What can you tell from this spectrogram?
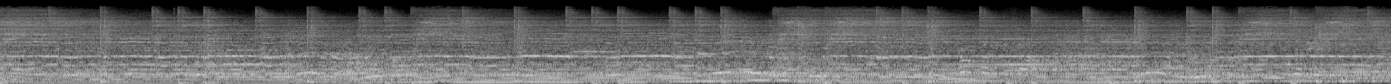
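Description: Stratocaster-style electric guitar playing a sustained rock lead, with notes bent up and down over a steady low bass.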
